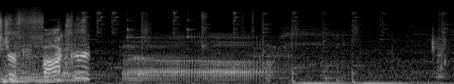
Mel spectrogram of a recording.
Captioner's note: groans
